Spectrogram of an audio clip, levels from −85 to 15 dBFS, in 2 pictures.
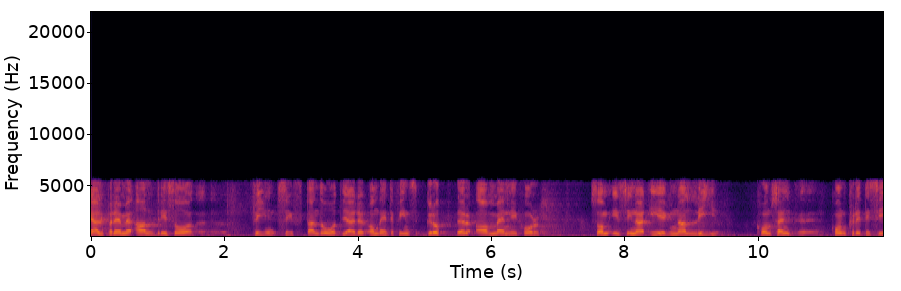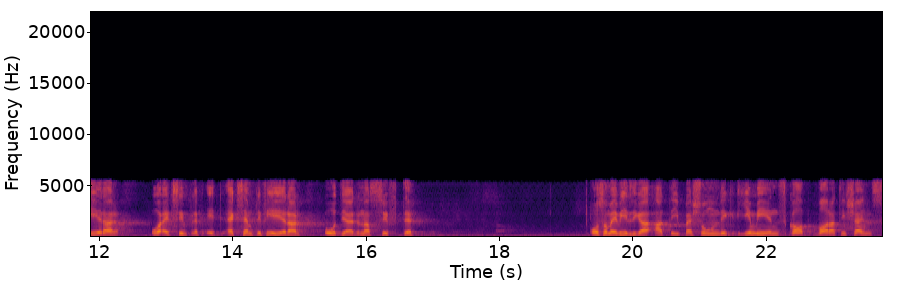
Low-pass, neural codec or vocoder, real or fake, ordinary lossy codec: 5.4 kHz; codec, 16 kHz, 0.9 kbps, LongCat-Audio-Codec; fake; Opus, 64 kbps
